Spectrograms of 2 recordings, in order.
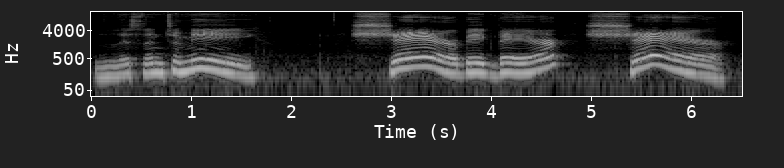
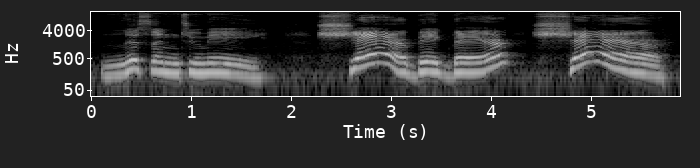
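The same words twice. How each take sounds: First: Low, slow, drawn-out tree call; deep tree voice. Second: Low, slow start swelling to a booming call; deep, loud tree voice. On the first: The tree tells Big Bear to share, deep voice. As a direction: intone it slowly like a deep old tree. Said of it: "low voice said". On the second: The tree orders Big Bear to share, deep and loud. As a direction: boom it out like a commanding tree. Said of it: "a deep, low voice said". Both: Acted.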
